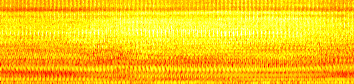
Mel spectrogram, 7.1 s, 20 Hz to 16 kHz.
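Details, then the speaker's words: 2011 Dodge Charger PPV 5.7 L V8, running about 30 minutes without improvement, accelerator not responding: steady fast tapping, seemingly from the top of the engine, over an uneven idle with a steady misfire, cause not found. "this one has a 5.7 liter v8 that sounds rough the motor has a steady tapping sound it's been running for about 30 minutes it has not improved"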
